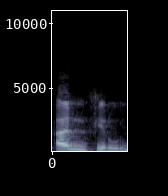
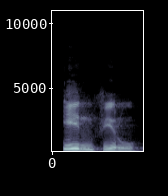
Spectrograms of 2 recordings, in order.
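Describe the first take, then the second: First: The word begins with an a vowel. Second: The word begins with an i vowel. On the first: The speaker calls it wrong. "bukan anfiru" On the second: The speaker calls it right. "hamzah wasal dibaca kasrah"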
